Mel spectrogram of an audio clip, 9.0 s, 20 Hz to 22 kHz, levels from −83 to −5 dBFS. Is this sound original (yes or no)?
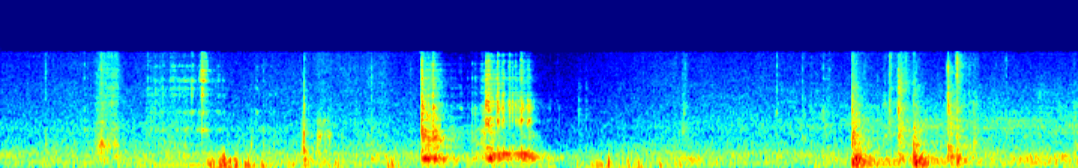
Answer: yes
